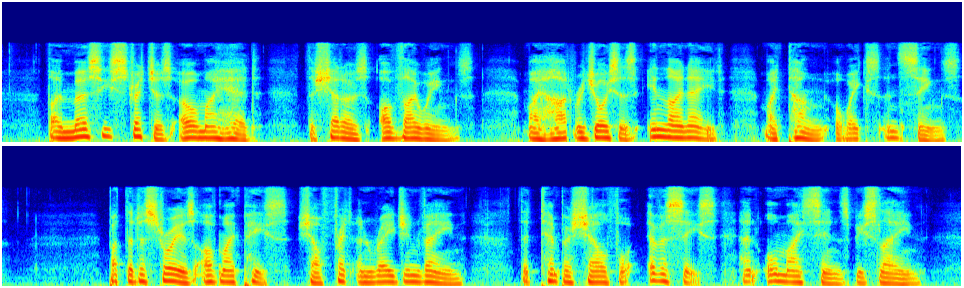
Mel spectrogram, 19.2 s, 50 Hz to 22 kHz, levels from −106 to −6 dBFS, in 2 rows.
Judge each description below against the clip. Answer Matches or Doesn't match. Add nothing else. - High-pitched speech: Doesn't match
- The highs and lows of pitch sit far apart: Doesn't match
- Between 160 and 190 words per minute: Doesn't match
